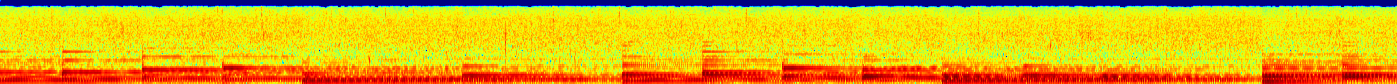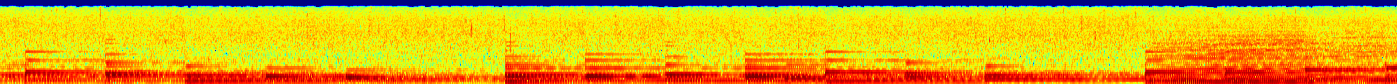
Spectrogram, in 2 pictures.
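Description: Slow, gentle piano music with a steady rain sound beneath it; near the end the music briefly drops away and a new passage begins.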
